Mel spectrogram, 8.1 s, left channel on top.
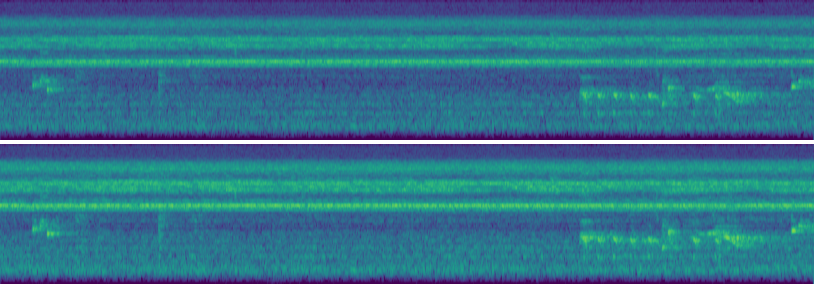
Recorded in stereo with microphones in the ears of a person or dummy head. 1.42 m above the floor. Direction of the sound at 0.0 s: Centre (ahead or behind).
